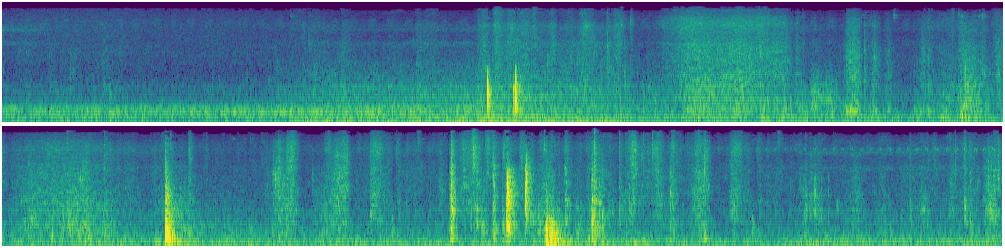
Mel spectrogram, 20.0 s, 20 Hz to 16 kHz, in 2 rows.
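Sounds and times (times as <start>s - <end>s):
sliding glass door on track: 2.8s - 8.4s.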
